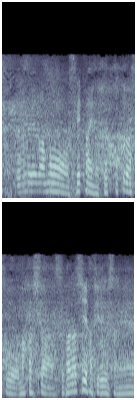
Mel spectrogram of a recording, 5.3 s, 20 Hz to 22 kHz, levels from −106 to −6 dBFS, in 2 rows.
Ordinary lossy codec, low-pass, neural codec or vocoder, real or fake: MP3, 32 kbps; 7.2 kHz; codec, 16 kHz in and 24 kHz out, 1.1 kbps, FireRedTTS-2 codec; fake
